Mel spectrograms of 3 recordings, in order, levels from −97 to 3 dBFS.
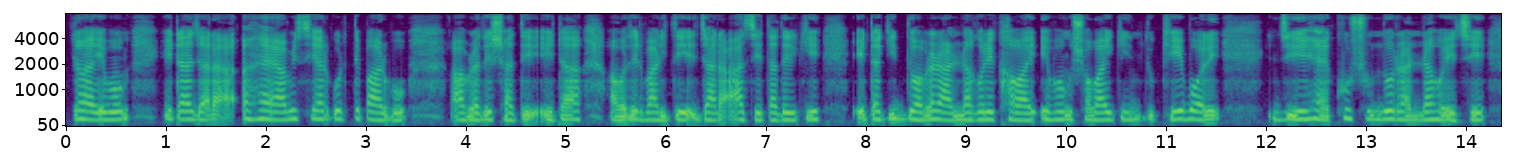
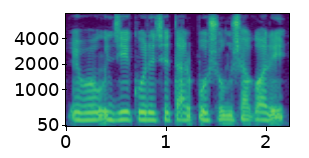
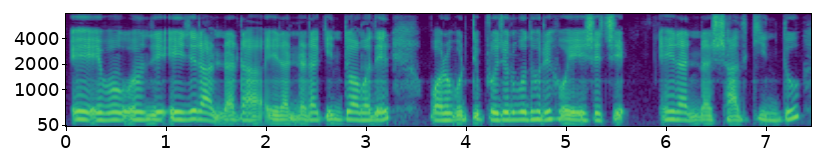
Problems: none marked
